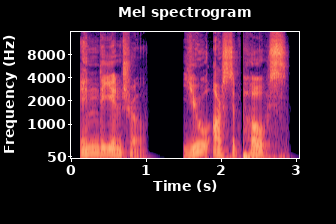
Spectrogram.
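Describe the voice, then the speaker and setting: A man's medium-pitched voice with vocal fry and lively intonation, very slow in pace, on a very clean recording with a silent background. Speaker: music reaction youtuber. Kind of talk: reaction video commentary. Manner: casual, filler-heavy.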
